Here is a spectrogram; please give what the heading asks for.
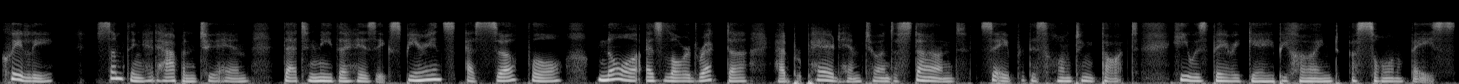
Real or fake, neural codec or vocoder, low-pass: fake; codec, 16 kHz in and 24 kHz out, 0.9 kbps, LongCat-Audio-Codec, fine tuned four codebook decoder; 7.2 kHz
